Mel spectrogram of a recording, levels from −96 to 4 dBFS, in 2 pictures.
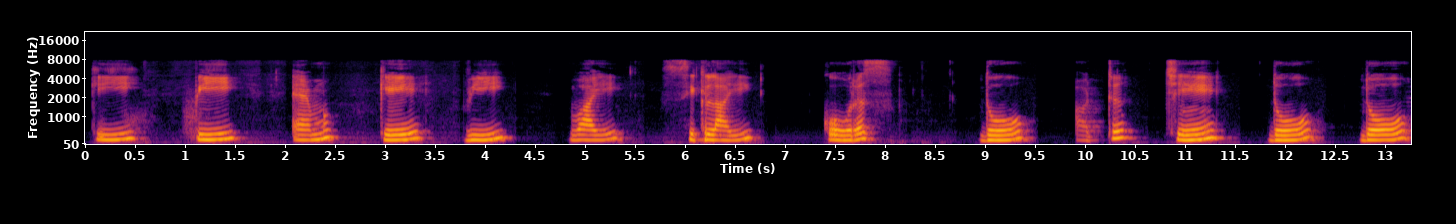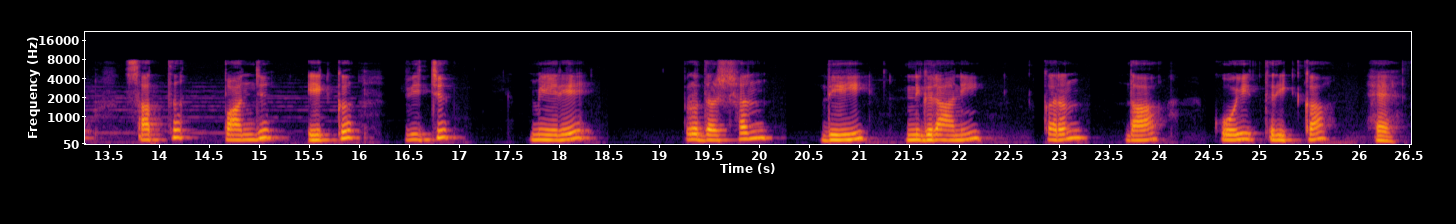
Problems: none marked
